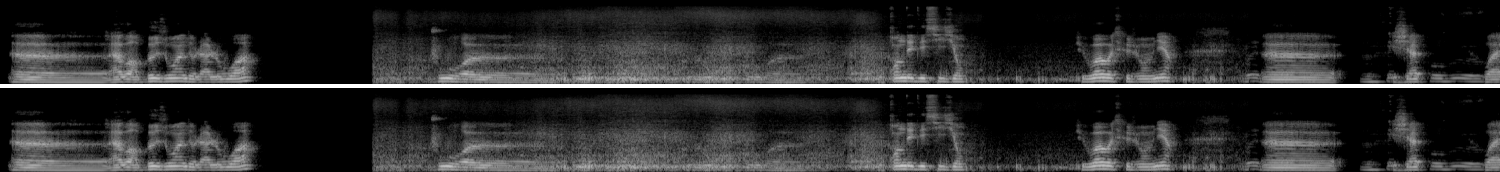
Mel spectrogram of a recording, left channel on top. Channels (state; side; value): identical; both; correlation 1.00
